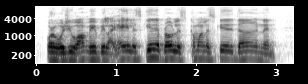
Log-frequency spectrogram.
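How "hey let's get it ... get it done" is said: mock enthusiastic pep, quieter. Contrasting two versions of oneself: playing an energetic self. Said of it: "con ánimo".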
